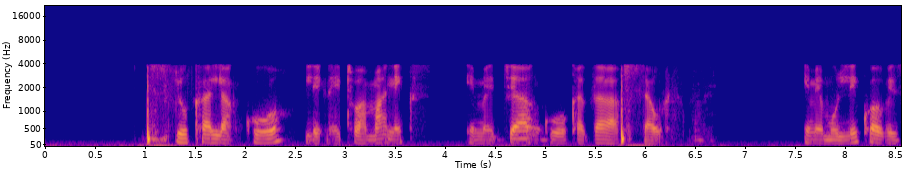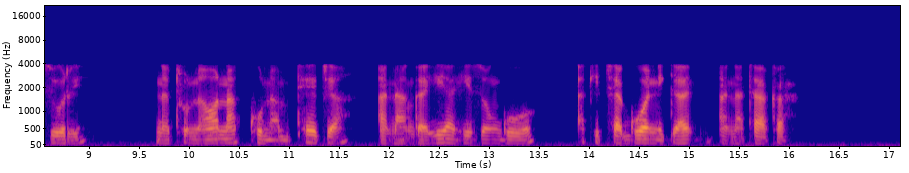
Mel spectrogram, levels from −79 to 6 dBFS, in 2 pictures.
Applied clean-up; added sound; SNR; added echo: neural diffusion model UNIVERSE++.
